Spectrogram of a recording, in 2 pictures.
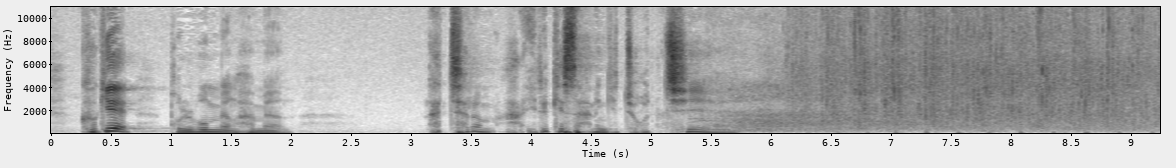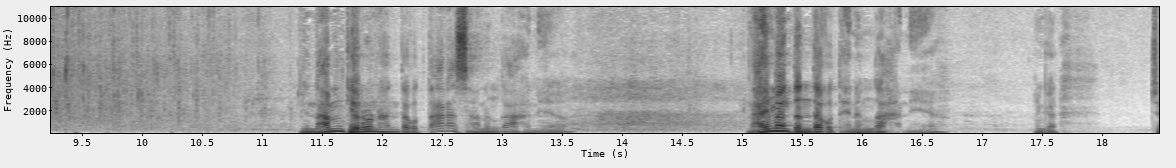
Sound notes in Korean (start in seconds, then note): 5.5 청중 웃음/박수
